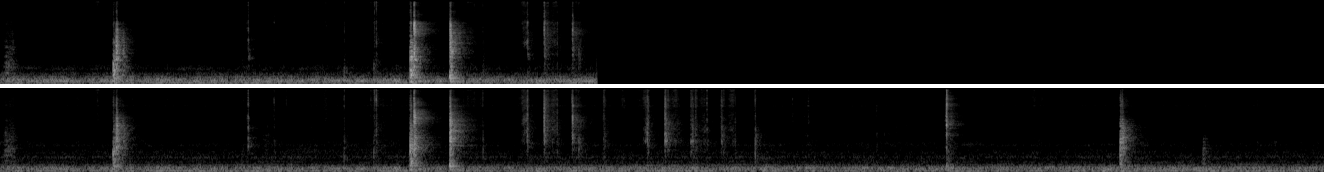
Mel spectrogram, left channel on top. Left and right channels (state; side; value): drops out; left; at 6.0 s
